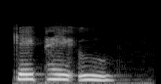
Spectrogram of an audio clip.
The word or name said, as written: gaypayoo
